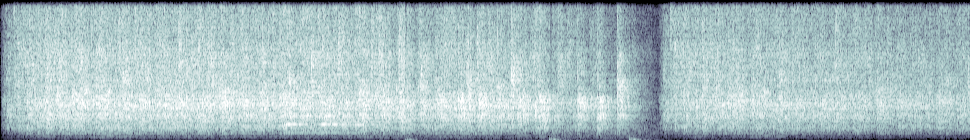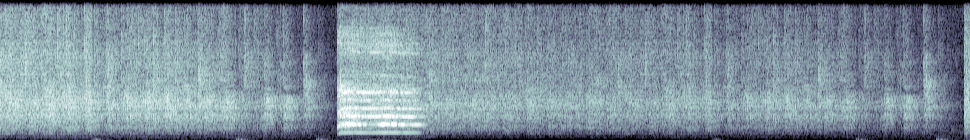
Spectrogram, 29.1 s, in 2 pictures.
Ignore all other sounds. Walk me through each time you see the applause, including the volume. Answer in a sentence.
You can hear the applause from 0.0 to 29.0 s, getting quieter.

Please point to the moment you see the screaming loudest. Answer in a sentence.
The volume of the screaming peaks at 20 seconds.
